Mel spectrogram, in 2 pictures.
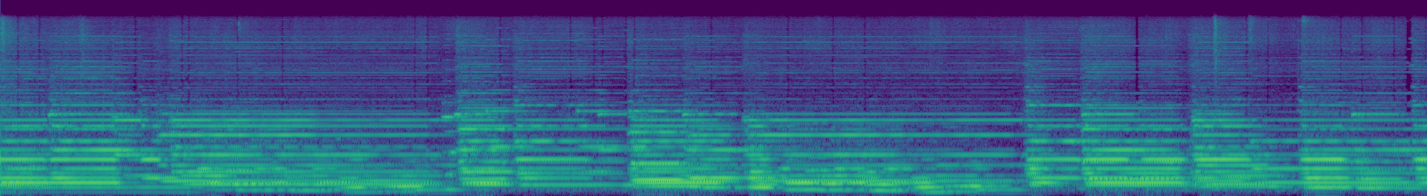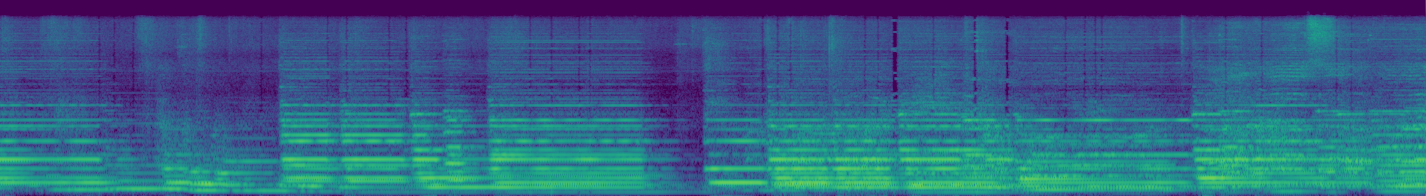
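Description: Organ playing a hymn tune in held, changing chords, with a brief break about two-thirds of the way through.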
